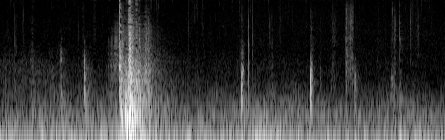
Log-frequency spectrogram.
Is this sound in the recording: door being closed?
yes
